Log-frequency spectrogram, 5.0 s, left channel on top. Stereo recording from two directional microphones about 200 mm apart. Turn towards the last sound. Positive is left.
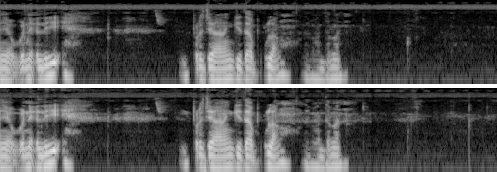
turn(degrees=5)  # may be behind; listen again after turning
